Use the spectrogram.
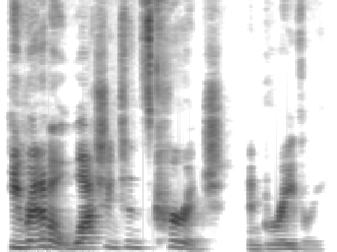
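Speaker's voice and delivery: ordinary delivery, nothing marked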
